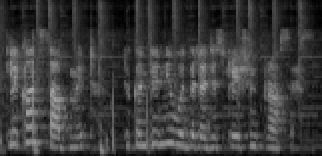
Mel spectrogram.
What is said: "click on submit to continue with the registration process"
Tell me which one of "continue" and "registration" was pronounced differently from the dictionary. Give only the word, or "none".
none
